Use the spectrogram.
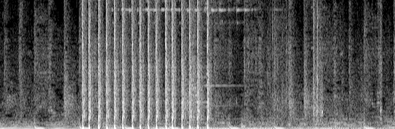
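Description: A rapid burst of about fifteen evenly spaced automatic rifle shots rings out in Phantom Forces, loud and close, followed by a few scattered heavier single shots.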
